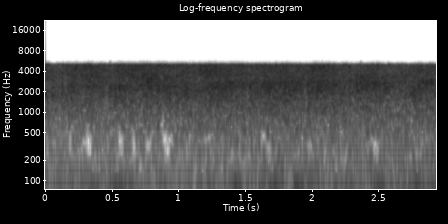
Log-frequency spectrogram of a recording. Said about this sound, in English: Shouldn't you clap for the person? Clap for her again.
